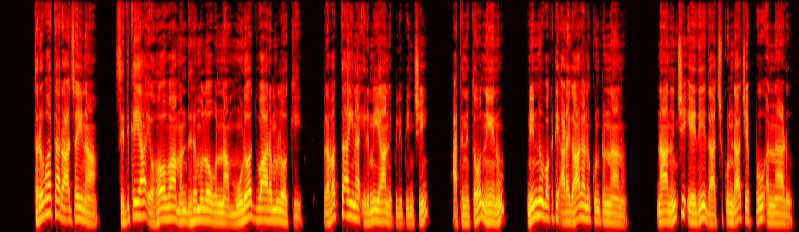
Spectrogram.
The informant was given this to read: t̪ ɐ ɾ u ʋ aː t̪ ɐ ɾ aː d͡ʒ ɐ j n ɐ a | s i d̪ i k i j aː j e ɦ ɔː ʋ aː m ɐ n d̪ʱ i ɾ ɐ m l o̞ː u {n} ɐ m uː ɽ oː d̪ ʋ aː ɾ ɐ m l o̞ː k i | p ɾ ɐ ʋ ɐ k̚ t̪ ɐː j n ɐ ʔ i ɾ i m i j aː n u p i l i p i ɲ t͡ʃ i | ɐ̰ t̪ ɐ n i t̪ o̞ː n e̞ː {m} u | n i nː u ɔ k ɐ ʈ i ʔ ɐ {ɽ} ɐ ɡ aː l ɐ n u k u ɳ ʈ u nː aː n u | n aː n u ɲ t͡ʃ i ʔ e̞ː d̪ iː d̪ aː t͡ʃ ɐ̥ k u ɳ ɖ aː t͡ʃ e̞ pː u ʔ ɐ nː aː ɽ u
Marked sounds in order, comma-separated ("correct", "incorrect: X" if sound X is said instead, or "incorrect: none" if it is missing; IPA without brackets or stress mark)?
incorrect: nː, incorrect: n, correct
